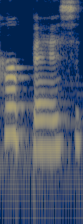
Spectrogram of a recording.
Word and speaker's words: purpose: La palabra purpose tiene 3 vocales, la U, la O y la E. Las dos sí suenan y la E al final no suena.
